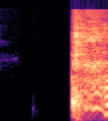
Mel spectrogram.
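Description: A single loud cough into the microphone bursts in abruptly after a moment of silence, harsh and breathy.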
